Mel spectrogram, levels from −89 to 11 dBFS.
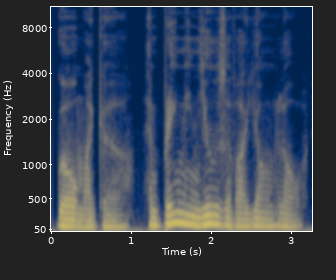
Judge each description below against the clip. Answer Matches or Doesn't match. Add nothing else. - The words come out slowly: Doesn't match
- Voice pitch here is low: Matches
